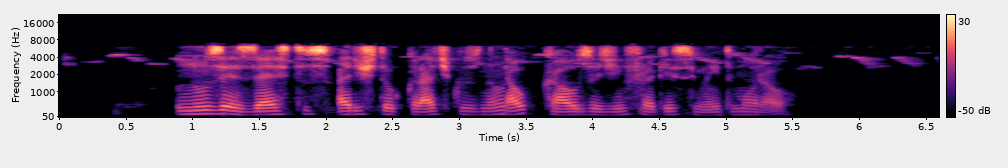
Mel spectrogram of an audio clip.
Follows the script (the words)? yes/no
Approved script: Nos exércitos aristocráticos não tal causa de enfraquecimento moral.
yes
